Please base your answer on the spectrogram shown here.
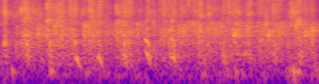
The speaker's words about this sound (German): Spendieren Sie ihn trotzdem einen Willkommensapplaus.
